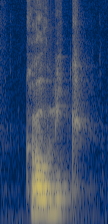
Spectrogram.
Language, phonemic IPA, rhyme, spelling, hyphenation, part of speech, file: Dutch, /kroːˈnik/, -ik, kroniek, kro‧niek, noun, Nl-kroniek.ogg
- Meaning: chronicle, annals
